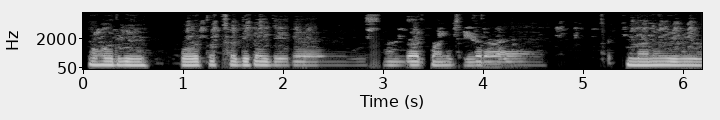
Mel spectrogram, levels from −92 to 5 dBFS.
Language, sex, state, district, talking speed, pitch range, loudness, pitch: Rajasthani, male, Rajasthan, Churu, 175 wpm, 135-145 Hz, -22 LUFS, 140 Hz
